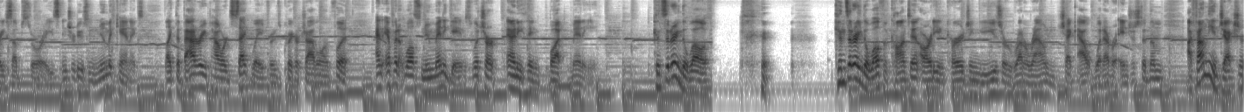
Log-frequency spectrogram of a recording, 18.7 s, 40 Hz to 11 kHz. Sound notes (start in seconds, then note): 11.1 heh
